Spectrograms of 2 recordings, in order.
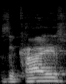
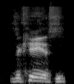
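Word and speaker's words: Zaccheaus: And it sounds like Burton's about to get more involved because uh Zakayas is how you pronounce his name, but Zakius.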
